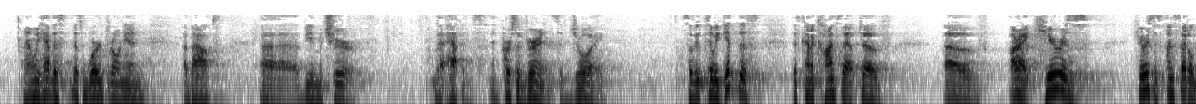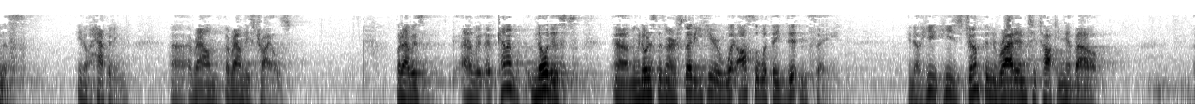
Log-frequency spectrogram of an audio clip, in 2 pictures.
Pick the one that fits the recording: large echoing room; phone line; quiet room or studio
large echoing room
